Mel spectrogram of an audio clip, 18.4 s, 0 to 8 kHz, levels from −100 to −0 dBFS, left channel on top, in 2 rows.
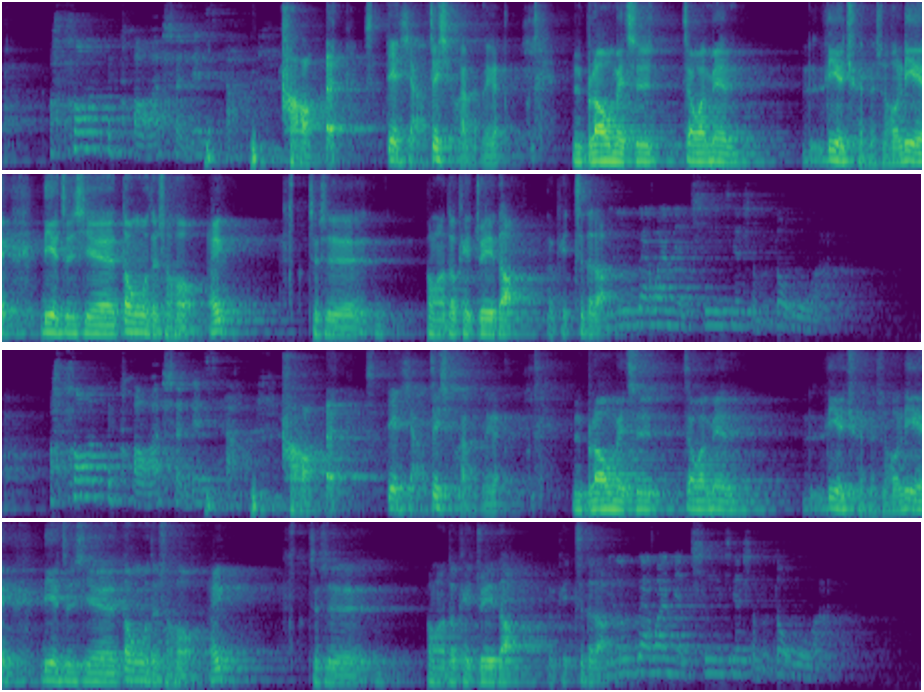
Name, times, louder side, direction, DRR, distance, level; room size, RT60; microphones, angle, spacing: voice 1, 0.5-2.8 15.1-17.5, right 2 dB, 25° right, 1.1 m, -50 dB
voice 2, 2.8-3.5 3.9-5.5 5.7-7.4 8.0-11.5 12.3-13.0 13.4-15.3, left 5 dB, 90° left, 0.5 m, -34 dB
12.0 x 11.5 x 3.7 m
head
